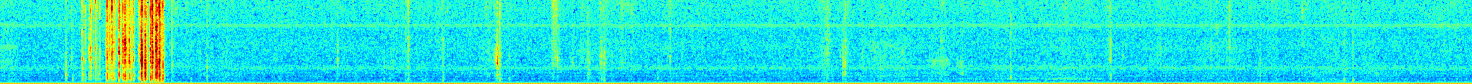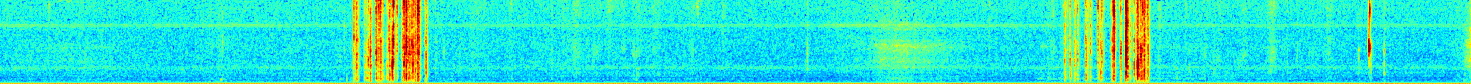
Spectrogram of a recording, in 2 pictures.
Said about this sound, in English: During the first shuffle, the cards were really sticking. It was unusual, and a card flipped over, which was the Hermit.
